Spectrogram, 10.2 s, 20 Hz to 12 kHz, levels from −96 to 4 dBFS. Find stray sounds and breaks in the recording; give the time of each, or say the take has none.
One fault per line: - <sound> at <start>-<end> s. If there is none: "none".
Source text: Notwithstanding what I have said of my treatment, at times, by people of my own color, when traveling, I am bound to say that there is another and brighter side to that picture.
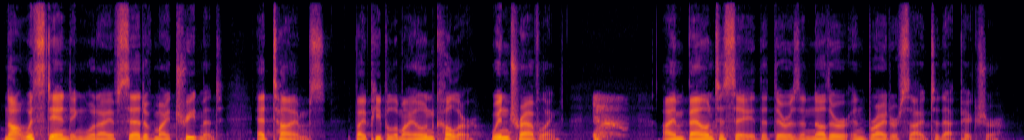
- cough at 5.9-6.3 s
